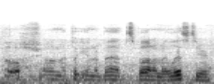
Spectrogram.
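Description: A man hosting a live card break, calling out each card in an unhurried, chatty way. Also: on the high side, steady tone, noisy background. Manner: unhurried, chatty play-by-play while opening packs. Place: home card-break room, indoors.

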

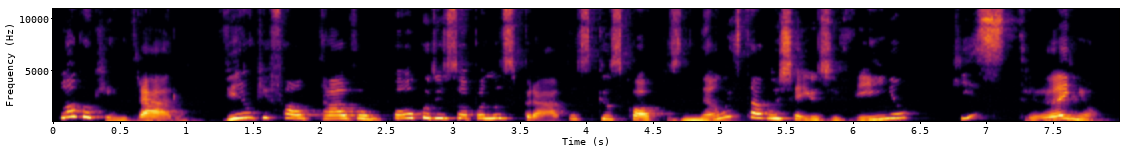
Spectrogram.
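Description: A woman with a Brazilian accent narrating a scripted fairy tale for children, with expressive, drawn-out emphasis. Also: very high-pitched. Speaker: children's storyteller.

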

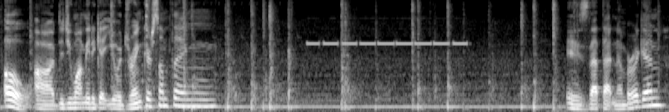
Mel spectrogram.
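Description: A man acting as a playful, animated boyfriend type. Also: medium pitch, fairly quick, close to an everyday voice. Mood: hesitant, considerate. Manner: playful, gently teasing, chuckling. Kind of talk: intimate audio roleplay acting addressed to the listener.

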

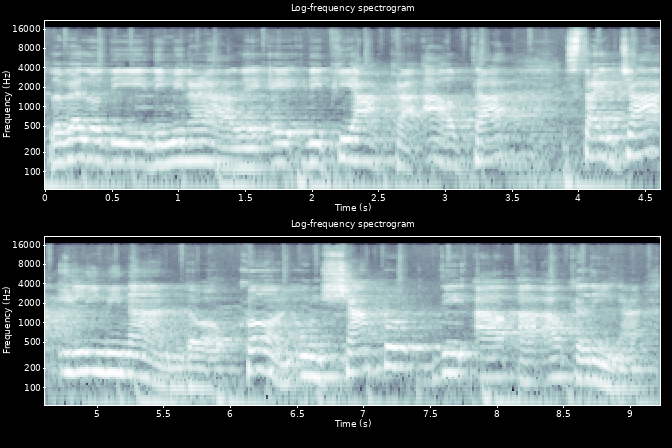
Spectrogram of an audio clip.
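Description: A middle-aged man, explaining informally to camera as a hairdressing educator, halting and emphatic, often repeating words. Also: on the high side, expressive, a bit bright. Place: indoors, hair salon with wash basin. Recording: very echoey, reverberant room.

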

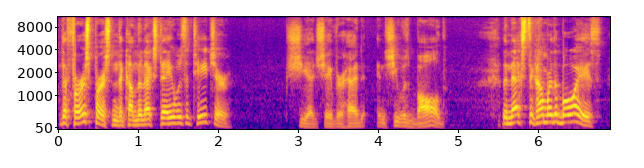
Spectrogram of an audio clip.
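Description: A middle-aged man reading a children's storybook aloud in an expressive, deliberate way with dramatic pauses. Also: a little high. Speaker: school administrator reading aloud. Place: small indoor office. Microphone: lapel mic.

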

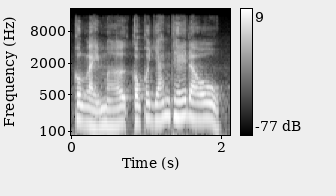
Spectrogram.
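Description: A man voicing a terrified young female servant who pleads in a high, shrill, sobbing voice. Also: moderate pace, close to an everyday voice. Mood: pleading, sobbing.

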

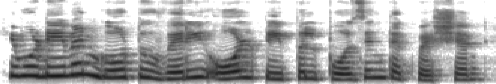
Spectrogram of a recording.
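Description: A woman narrating a folk tale aloud in a measured storybook reading, her sentences falling at the ends. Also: high voice, animated, dark tone, dull audio.

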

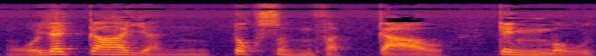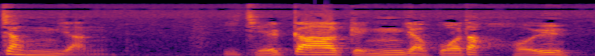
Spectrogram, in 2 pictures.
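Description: An actor playing a devout, hospitable middle-aged shopkeeper in a Cantonese radio drama, speaking politely and reassuringly in a husky voice. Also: male voice, medium pitch, animated, measured pace. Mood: earnest, hospitable. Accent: Cantonese, Hong Kong.

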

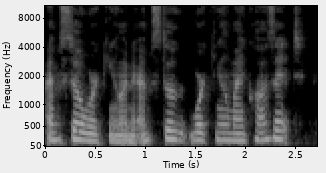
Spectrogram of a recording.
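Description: Woman, middle-aged planner vlogger, gravelly and husky throat, candid rambling chat with self-corrections. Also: on the low side, fairly even intonation, a little fast, a little mellow. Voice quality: gravelly, scratchy. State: scratchy, gravelly throat from inhaler. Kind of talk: casual plan-with-me chat. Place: indoors at a desk.

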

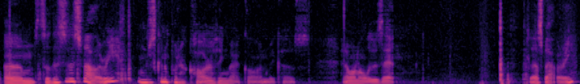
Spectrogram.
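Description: A woman's voice: lowish voice, lively intonation, normal speed, vocal fry, long pauses, noisy background. A woman casually introducing characters off-camera, rambling with lots of "like" and "um" and correcting herself as she goes. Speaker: channel host presenting toy characters for voice auditions. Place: indoors at home, toys on a table. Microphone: phone or camera mic, speaker off-camera.

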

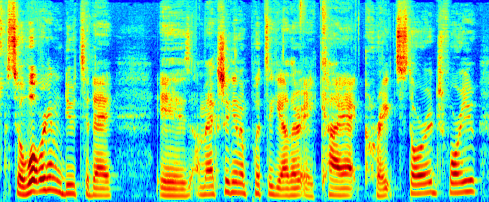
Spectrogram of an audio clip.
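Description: A man's voice: fairly high pitch, expressive, a little fast, mellow. A man, narrating a how-to video in a scripted, explanatory style.

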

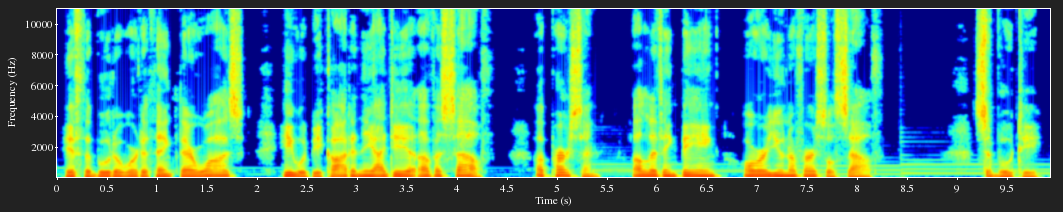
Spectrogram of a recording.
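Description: A man playing the Buddha as a serene teacher, speaking in a measured, solemn way in an audio drama of scripture. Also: on the low side, a little mellow. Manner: measured, solemn, didactic delivery. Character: the Buddha, serene male teacher instructing a disciple. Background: background music.

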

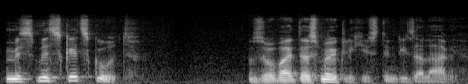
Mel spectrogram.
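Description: An actor playing a detective's loyal companion, an earnest and good-natured doctor, in a 1980s German radio drama. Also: male voice, low-pitched, huge pitch swings, slow, a little mellow, exaggerated voice. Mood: concerned. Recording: slightly noisy retro radio recording.

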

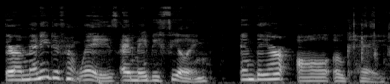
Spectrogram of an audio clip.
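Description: A woman reading a picture book aloud to young children in a gentle, instructive way, with a slightly husky voice. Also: mid-range voice, animated. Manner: gentle, instructive, pausing to put questions to the child listener. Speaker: children's story reader.

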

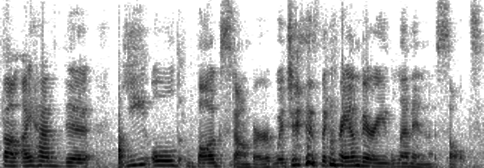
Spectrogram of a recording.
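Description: A woman's voice: fairly low pitch, slow, a little mellow, dull audio. A woman in her thirties co-hosting a casual livestream chat from a small room, chatty and upbeat. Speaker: co-host.

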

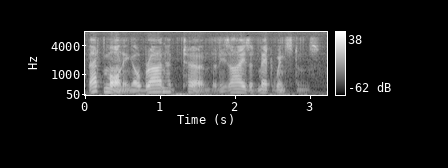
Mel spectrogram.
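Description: A man with a lowish, animated voice narrates a radio drama. His phrasing is deliberate and ominous, in an old-time theatrical style. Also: breathy edge.

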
